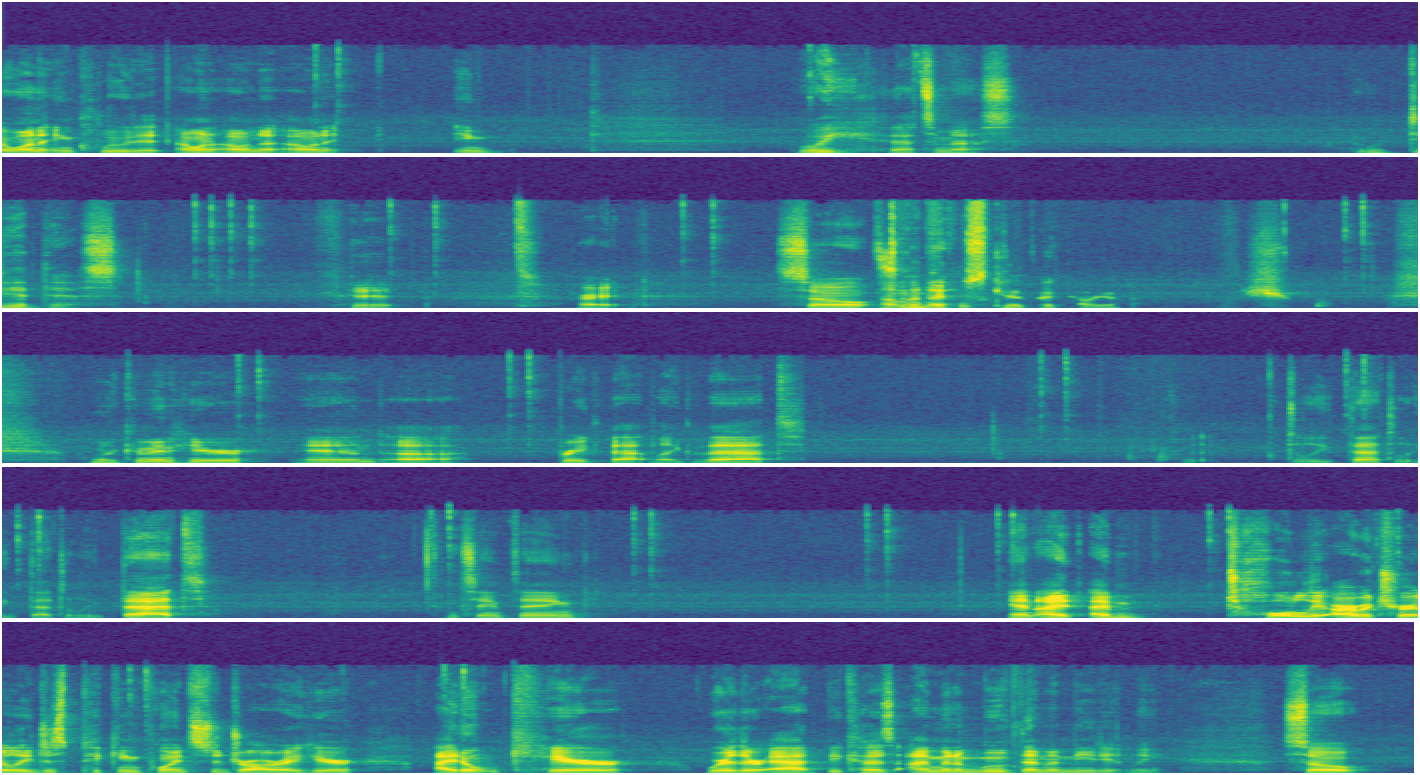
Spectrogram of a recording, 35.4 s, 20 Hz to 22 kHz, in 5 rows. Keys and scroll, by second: 2.4 u, 7.4 e, 8.5 space, 20.0 space, 21.4 BackSpace, 21.9 BackSpace, 22.3 BackSpace.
